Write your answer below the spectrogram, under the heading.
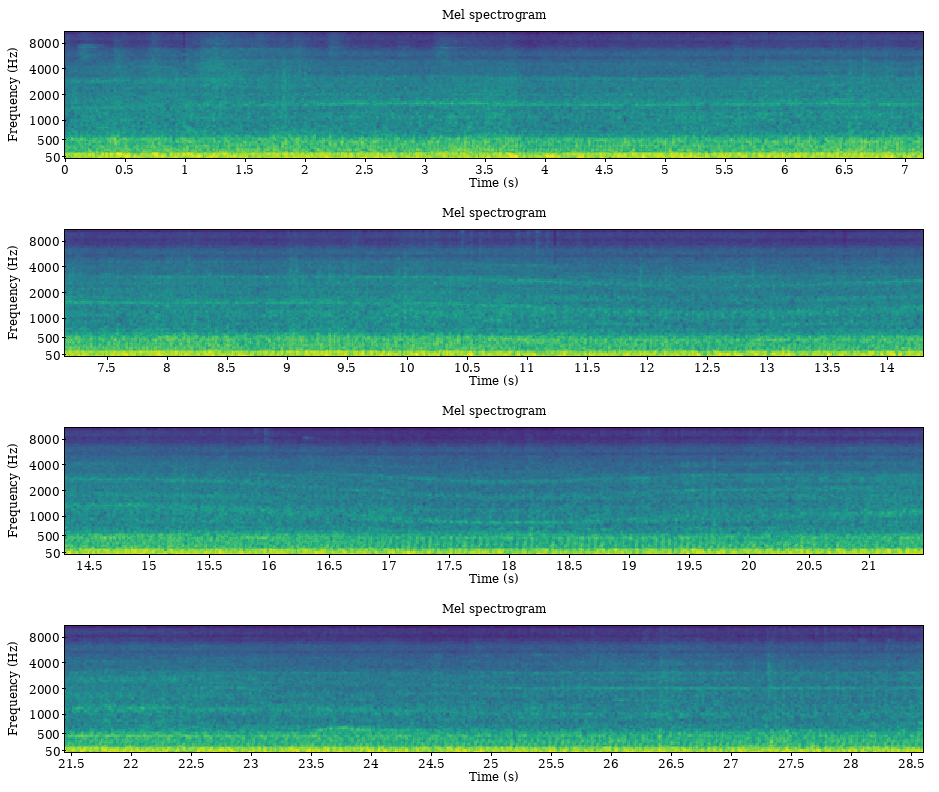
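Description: Motorcycle engine running on the move, its pitch slowly rising and falling with the speed, over a heavy, steady low rumble.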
